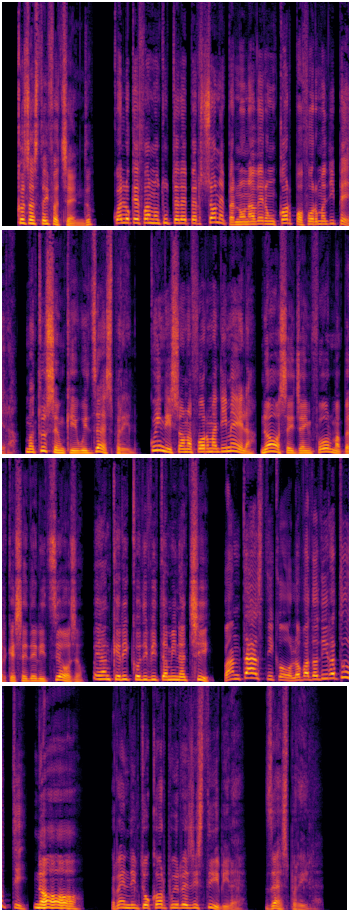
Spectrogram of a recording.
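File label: Italian COMMERCIAL CHARACTERS; ZESPRIL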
